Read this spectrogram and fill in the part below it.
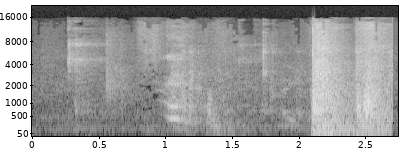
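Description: Heavy barbell plates clank as a weightlifter snatches the bar overhead.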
